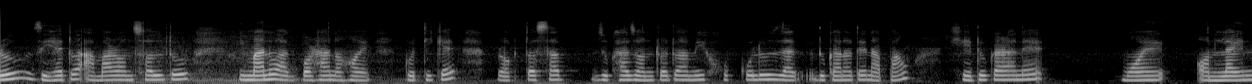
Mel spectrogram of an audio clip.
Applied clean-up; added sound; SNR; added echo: none; none; none; none.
